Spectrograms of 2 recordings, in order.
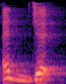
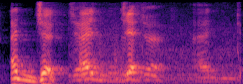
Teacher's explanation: اج عملت غلق محكم، اج غلق انغلاق تام. جرب معايا، جرب معايا الشغل العملي.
